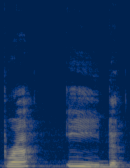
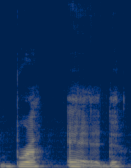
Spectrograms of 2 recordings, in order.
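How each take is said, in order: First: The vowel is a long E sound. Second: The vowel is a short E sound. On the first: The speaker calls it wrong. "Let's try it with the long E first" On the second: The speaker calls it right. "How about with the short E?"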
